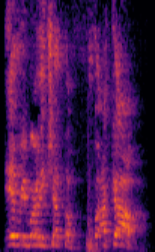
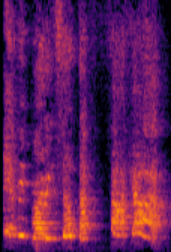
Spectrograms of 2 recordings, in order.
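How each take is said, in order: First: Raised, slightly harsh shout over the crowd; retold yell. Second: Put-on very high, loud child's shriek; a four-year-old shouting down her family; little girl yelling. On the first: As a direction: cut through the din with a sharp yell. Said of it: "walk into the center of the room and yell". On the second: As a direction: play a tiny kid screaming at adults. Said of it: "this little girl, four years old ... goes".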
